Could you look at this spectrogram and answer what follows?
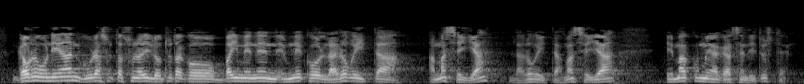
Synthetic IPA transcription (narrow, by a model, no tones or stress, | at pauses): ɡawre̞ɣ̞une̞aŋɡuɾasut̪asunaɾilo̞t̪ut̪ako̞βajme̞ne̞ne̞wne̞ko̞laɾo̞ɣ̞e̞jt̪aː | mase̞jala̰ɾo̞ɣ̞e̞jt̪aːmase̞ja | e̞makume̞akaɾt͡se̞nd̪it̪ust̪e̞̥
